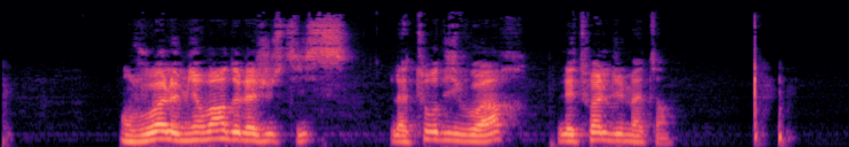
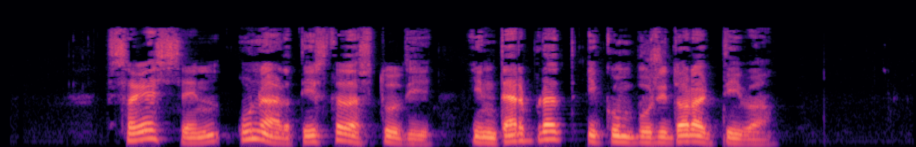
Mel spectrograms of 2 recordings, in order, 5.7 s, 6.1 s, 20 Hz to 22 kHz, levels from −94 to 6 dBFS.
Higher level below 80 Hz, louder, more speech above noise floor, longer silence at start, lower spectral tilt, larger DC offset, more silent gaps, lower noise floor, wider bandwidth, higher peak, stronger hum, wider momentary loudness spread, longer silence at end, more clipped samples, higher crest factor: about the same, -60 dBFS vs -58 dBFS; about the same, -19 LUFS vs -21 LUFS; about the same, 55 dB vs 53 dB; about the same, 0.8 s vs 0.75 s; about the same, -4.5 dB/octave vs -4.5 dB/octave; neither; neither; about the same, -73 dBFS vs -74 dBFS; first, 16 kHz vs 11.5 kHz; about the same, -2 dBFS vs 0 dBFS; neither; first, 14 LU vs 10 LU; second, 0.4 s vs 0.95 s; neither; about the same, 20 dB vs 22 dB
